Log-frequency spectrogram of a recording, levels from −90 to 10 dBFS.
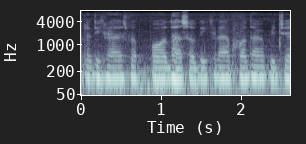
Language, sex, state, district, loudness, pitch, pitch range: Hindi, male, Punjab, Kapurthala, -16 LUFS, 130 Hz, 125-130 Hz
